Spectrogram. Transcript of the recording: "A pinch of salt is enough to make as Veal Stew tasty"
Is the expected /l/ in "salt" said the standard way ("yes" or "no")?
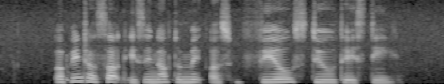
no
